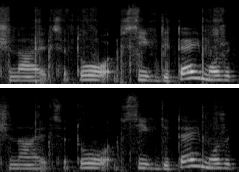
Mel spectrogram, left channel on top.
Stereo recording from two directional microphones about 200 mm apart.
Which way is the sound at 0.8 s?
20° right (ahead or behind).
